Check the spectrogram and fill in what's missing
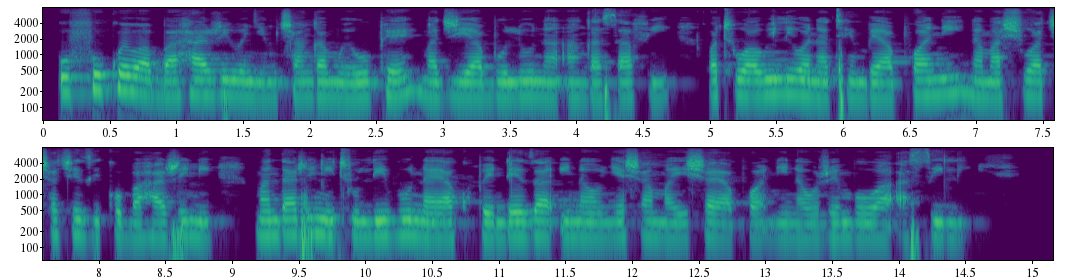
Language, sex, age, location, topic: Swahili, female, 18-24, Mombasa, government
